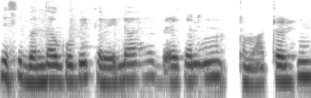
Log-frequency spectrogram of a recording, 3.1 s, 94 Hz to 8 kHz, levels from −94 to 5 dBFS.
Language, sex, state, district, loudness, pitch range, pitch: Hindi, female, Bihar, East Champaran, -27 LUFS, 195-235 Hz, 210 Hz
